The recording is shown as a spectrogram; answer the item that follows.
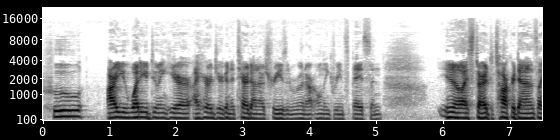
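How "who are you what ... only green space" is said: ordinary delivery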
